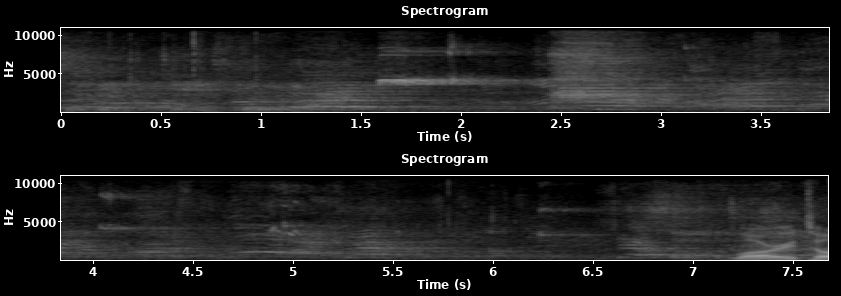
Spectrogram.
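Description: A crowd murmurs and chatters in an echoing gym.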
